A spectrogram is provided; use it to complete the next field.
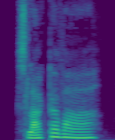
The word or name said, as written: slagtervare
